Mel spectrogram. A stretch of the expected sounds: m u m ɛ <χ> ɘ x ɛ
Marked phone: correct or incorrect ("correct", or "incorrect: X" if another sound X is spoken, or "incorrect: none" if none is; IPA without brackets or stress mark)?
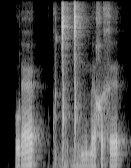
correct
